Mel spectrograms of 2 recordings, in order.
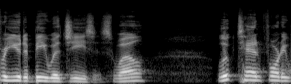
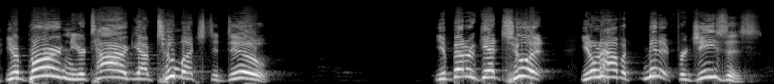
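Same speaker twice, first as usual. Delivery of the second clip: loud, raised frantic nagging; mocking busy voice; 7 semitones higher, 5 dB louder than usual. Preacher mocking the harried believer, loud. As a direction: sell the panic of a busy life. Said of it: "That's not how it works".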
